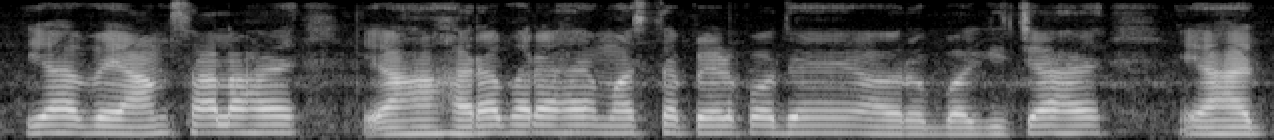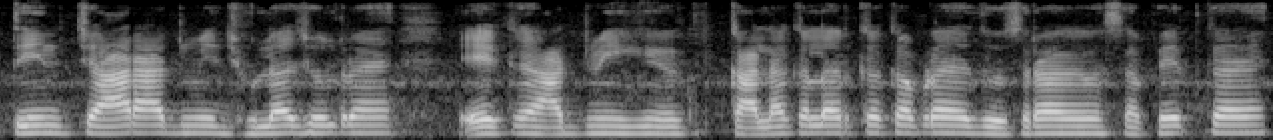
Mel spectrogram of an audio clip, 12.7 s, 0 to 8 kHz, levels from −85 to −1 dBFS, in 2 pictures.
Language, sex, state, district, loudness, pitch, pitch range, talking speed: Hindi, male, Chhattisgarh, Raigarh, -20 LUFS, 160 Hz, 150-165 Hz, 150 wpm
